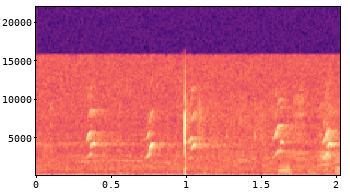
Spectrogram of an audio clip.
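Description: A cricket bat strikes a ball with a sharp crack in the distance.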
